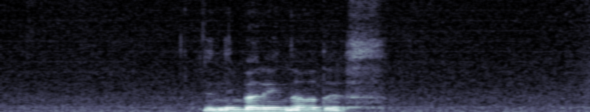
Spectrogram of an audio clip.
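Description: A woman speaks briefly and softly close to a microphone.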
